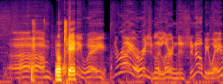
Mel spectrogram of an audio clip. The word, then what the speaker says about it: Jiraiya: Jiraiya. Okay, that's how you pronounce his name.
